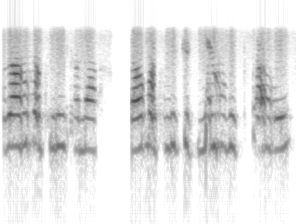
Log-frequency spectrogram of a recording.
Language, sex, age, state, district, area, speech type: Hindi, female, 18-30, Uttar Pradesh, Prayagraj, rural, conversation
